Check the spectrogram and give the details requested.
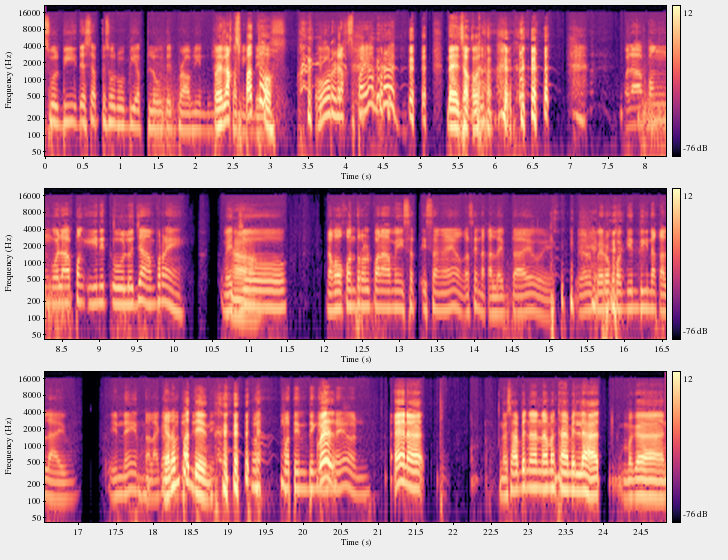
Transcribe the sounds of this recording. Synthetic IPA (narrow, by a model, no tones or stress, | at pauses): swɪlbid̪ɪsʔɛpɪs̬od̪̚wɪlbiɐplowd̪ɛd̪̚pɹabblinɾɛlaksmɪkpɐd̪o | ʔoʔɾɛlakspɐjanbɐɾɐd̪̚ | d̪ɐjd͡ʒoklaɐŋ | wɐlaːpɐŋwɐlaːpɐŋʔiːnɪt̪̚ʔuːlo̞d͡ʒanpɐɾɛ | mɛːd͡ʒo | nɐkokont̪ɾolpɐnaːmɪnsɐt̪ʔɪsaŋɐjonkɐsɛnɐkɐlajb̚t̪aːjoɛpɛːɾopɐɡ̚hɪnd̪inɐkɐlajv̚ | jʊnːɐjont̪ɐlɐɡaɡɐnnpɐd̪ɪn | mɐt̪ɪnd̪ɪŋwɛlnɐjon | ʔɐjana | nɐsaːbɪnɐnːɐmanaːmɪnlɐhat̪̚kmbɐɡa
